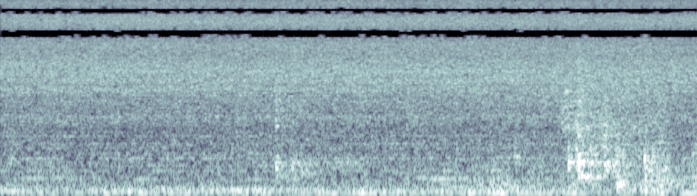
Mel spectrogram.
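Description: Blended spice paste sizzling steadily in hot oil in a wok. A few light knocks come about four seconds in.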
